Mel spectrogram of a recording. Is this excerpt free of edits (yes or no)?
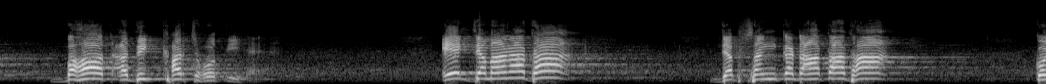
yes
